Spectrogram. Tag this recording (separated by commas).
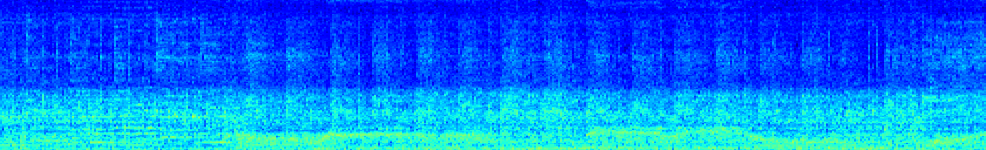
Music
